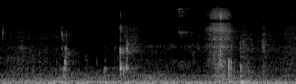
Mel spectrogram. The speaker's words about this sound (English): And, you know, this is going to one of the key reasons of why I'm talking about the Atlanta Hawks as I take my little sip.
